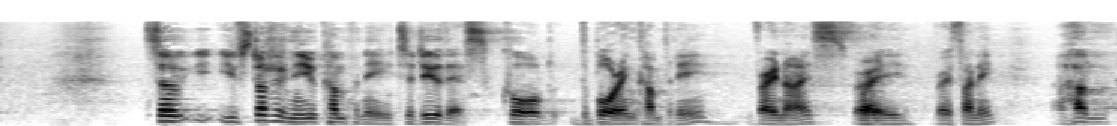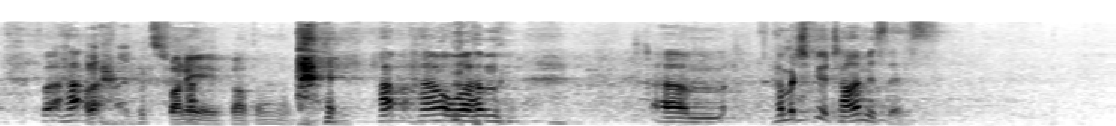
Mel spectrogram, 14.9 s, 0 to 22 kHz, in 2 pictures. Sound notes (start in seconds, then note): 7.6 laughter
